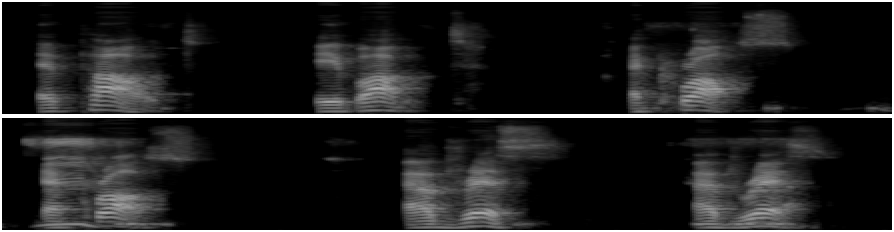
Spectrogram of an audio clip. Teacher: word begins with a letter a plus a consonant okay so the a sound or the letter a is pronounced with the schwa sound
